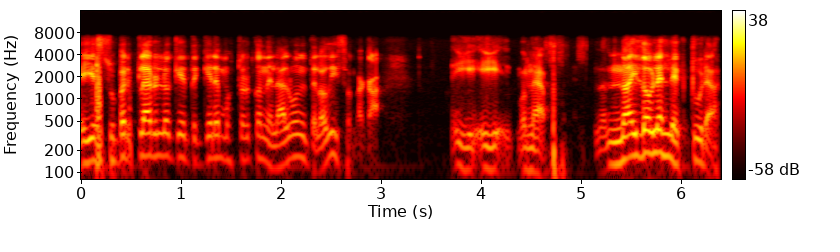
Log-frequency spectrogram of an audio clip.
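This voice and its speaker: A man talks in a Chilean accent. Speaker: podcast co-host. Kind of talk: casual chat. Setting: remote recording from home.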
